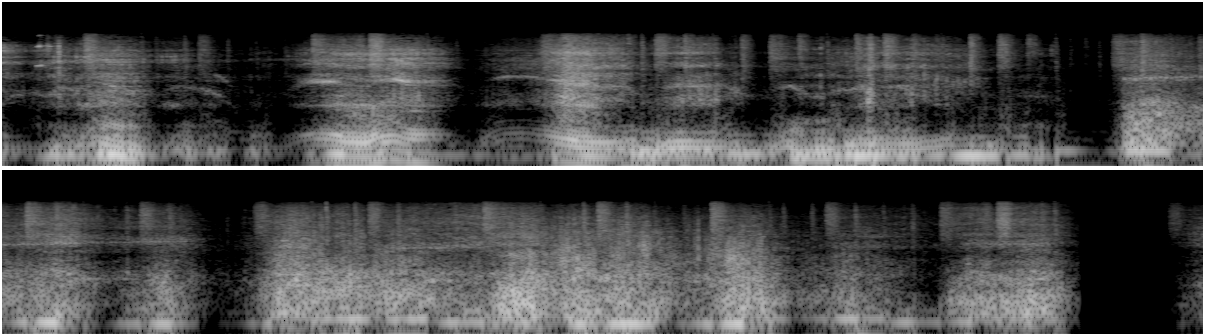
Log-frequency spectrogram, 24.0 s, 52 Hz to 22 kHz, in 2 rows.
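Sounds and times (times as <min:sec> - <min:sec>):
small motorcycle engine revving: 0:00.0 - 0:10.2.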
